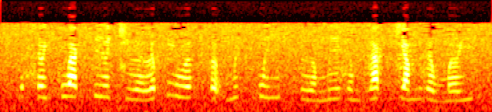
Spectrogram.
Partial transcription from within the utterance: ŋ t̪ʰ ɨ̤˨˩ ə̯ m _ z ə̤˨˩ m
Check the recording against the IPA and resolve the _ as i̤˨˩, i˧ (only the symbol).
i˧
